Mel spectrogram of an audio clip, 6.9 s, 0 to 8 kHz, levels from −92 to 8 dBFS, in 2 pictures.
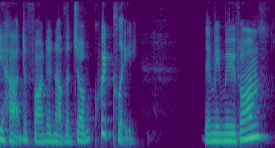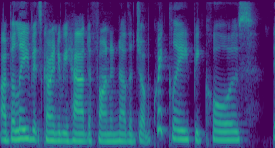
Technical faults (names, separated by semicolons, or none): none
